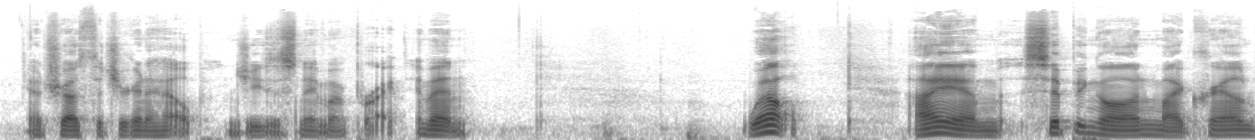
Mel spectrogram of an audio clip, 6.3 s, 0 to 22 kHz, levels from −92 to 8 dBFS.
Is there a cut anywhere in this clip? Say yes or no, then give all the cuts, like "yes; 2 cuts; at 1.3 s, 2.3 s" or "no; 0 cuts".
yes; 1 cut; at 2.0 s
